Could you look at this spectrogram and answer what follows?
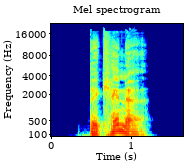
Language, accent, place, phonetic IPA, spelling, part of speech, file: German, Germany, Berlin, [bəˈkɛnə], bekenne, verb, De-bekenne.ogg
- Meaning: inflection of bekennen: 1. first-person singular present 2. first/third-person singular subjunctive I 3. singular imperative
